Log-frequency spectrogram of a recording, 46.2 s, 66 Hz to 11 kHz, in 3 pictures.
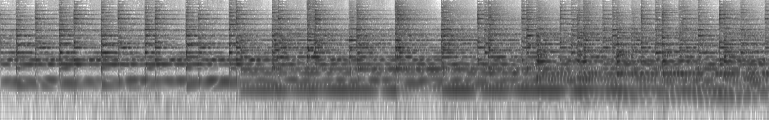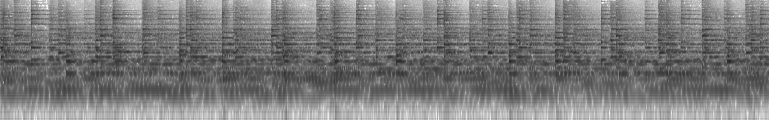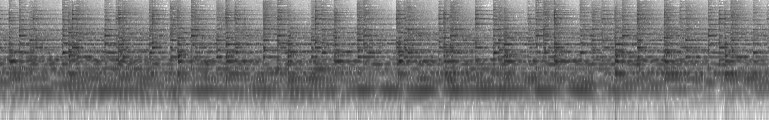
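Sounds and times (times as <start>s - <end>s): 
parish church bells in Tattendorf Lower Austria ringing at noon: 0.0s - 46.1s.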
